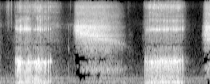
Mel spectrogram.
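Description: A person imitating snoring for a puppet character: two rasping snores on the in-breath, with a long hissing out-breath between them.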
